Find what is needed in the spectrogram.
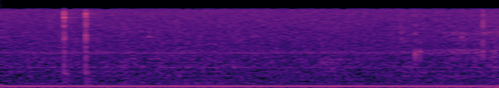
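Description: Steady low hum with two quick, faint computer mouse clicks about a third of a second in.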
